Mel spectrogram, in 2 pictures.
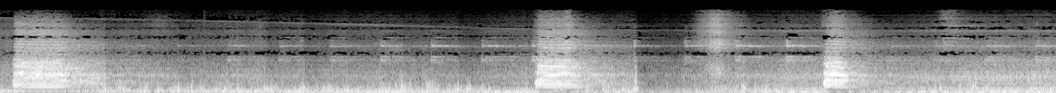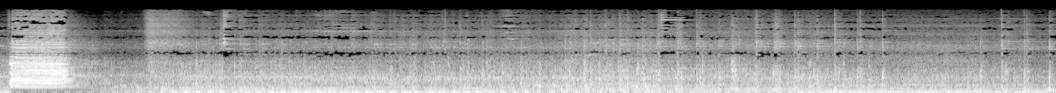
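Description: Norfolk Southern diesel locomotive leading a track geometry train, sounding its horn for a grade crossing in the long, long, short, long pattern. It then passes with a steady low engine rumble and wheels clicking over the rails.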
